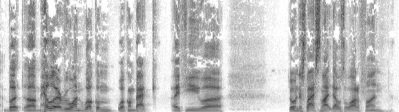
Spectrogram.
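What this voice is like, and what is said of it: Stuffy, congested voice. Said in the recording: “cold, so I sound very stuffy”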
